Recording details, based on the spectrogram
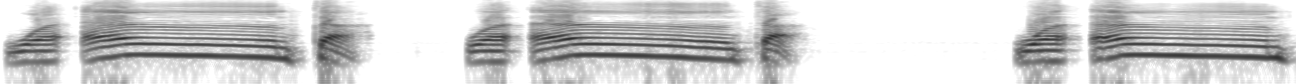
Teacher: not lifting my tongue to the place where the noon comes from. I'm just getting the ta ready.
